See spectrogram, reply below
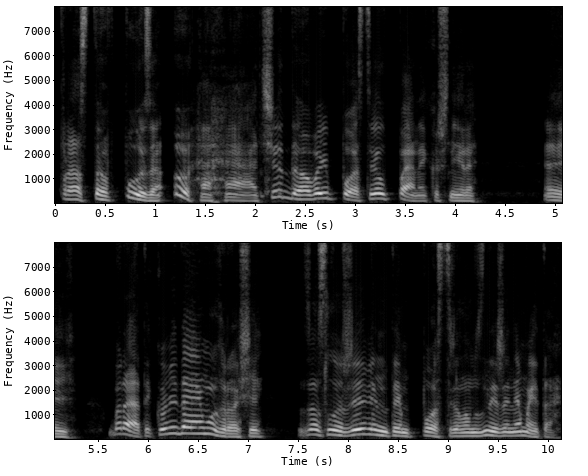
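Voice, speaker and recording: A man voicing a loud, rough boatman who bellows heartily. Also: a little high, very animated, normal speed, dry recording, clean studio sound. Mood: hearty.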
